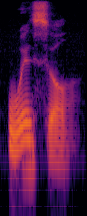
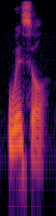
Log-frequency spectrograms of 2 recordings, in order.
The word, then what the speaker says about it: whistle: some of the examples where um s t l e are present and then they are silent i'm not going to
